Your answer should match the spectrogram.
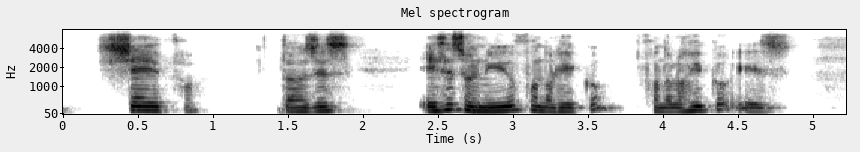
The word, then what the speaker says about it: chèvre: Entonces, la primera palabra, que sería cabra, se pronunciaría chèvre, chèvre. Sí, la primera es un poco complicado de pronunciar porque tiene pues esa perdón, esa R que pues en sí es como, digamos cuando uno hace gárgaras con agua.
